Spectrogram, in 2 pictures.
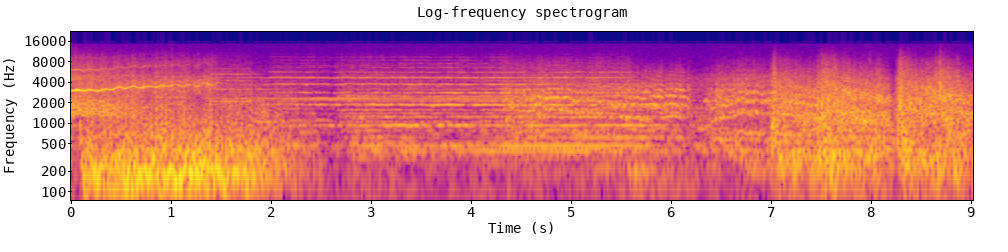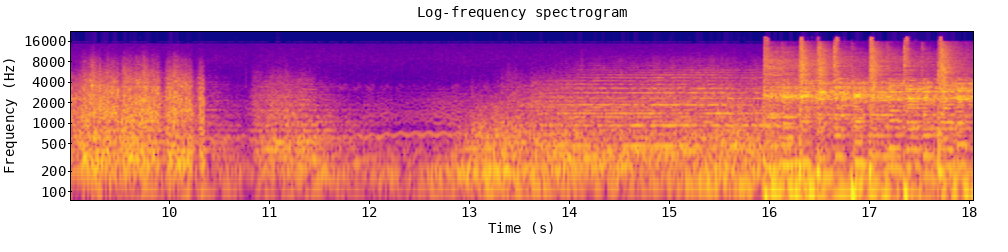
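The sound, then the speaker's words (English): Science-fiction space weapons fire cosmic rays in a loud, dense barrage: roaring, crackling blasts with swelling and fading tonal whines that run nearly nonstop, ending in a harsh, buzzing burst. “The fantastic power of the weapons of outer space. Cosmic rays destroying the solarites.”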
